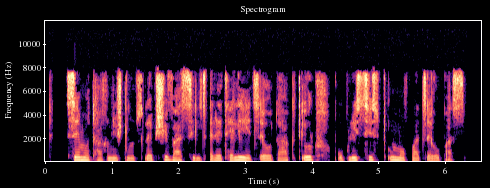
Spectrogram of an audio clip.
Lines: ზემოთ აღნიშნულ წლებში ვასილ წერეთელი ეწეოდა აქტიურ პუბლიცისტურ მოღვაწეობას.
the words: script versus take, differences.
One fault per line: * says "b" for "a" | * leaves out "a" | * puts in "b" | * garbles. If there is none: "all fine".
all fine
